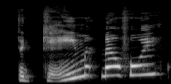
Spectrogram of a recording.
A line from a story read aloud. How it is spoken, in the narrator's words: shrieked, fire rushing back into my cheeks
